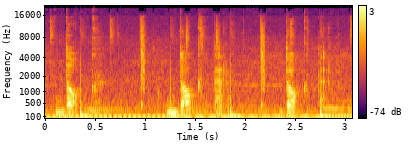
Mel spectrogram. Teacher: I can hear that stress falls on the first syllable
